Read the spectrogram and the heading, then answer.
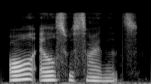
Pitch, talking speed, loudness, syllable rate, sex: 190 Hz, 160 wpm, -16 LUFS, 5.8 syllables/s, female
